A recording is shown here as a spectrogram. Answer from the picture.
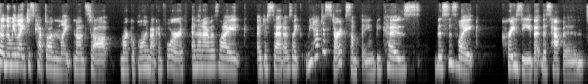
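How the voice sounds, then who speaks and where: This woman has an unremarkable speaking voice at a medium pitch. She talks with an American accent. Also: ordinary pitch variation, moderate pace. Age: 30s. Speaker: podcast co-host. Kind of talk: casual chat. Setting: remote recording.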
